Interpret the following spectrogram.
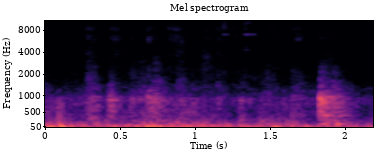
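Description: Boston terrier snuffling and snorting close by as it walks on carpet, in a run of rough, irregular breaths, with one sharper snort near the end.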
